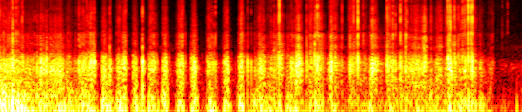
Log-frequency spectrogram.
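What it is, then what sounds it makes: Spiral notebook with paper cover. Long painted nails scratch a small blue patterned spiral-bound paper notebook lying flat, making a quick series of dry, rasping strokes with a low, muffled body. The strokes swell to their loudest just past three seconds, then settle back into steady, softer scratching before stopping near the end.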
